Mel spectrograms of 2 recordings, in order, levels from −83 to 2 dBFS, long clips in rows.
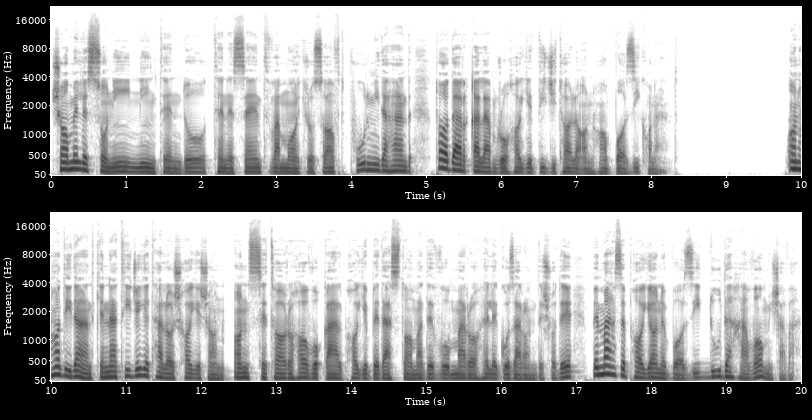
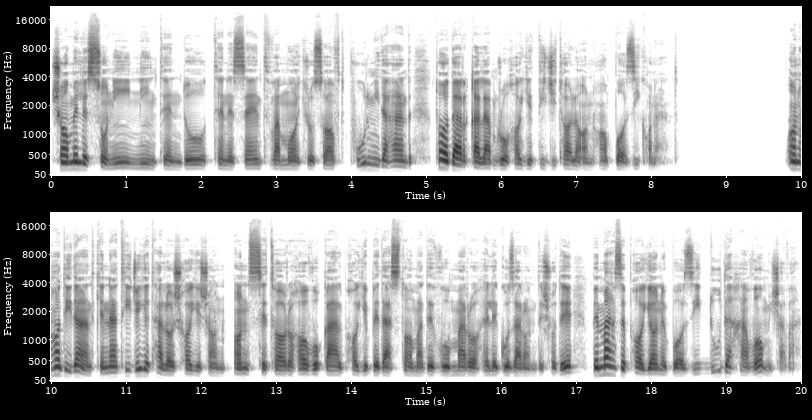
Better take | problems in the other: first | thin; very; fading below 350 Hz

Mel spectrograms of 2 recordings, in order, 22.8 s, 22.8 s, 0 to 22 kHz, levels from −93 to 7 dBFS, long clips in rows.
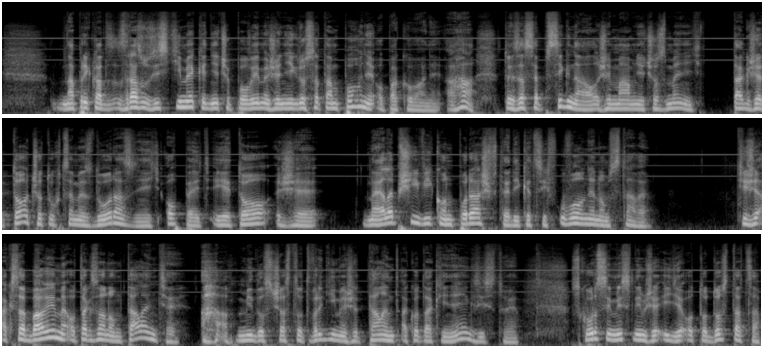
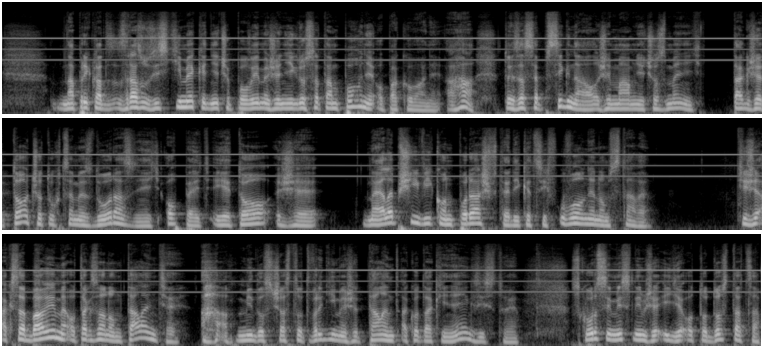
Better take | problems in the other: first | high-pitched whine; loud; throughout; 6.5 kHz, 6 dB below the speech; faint in the first

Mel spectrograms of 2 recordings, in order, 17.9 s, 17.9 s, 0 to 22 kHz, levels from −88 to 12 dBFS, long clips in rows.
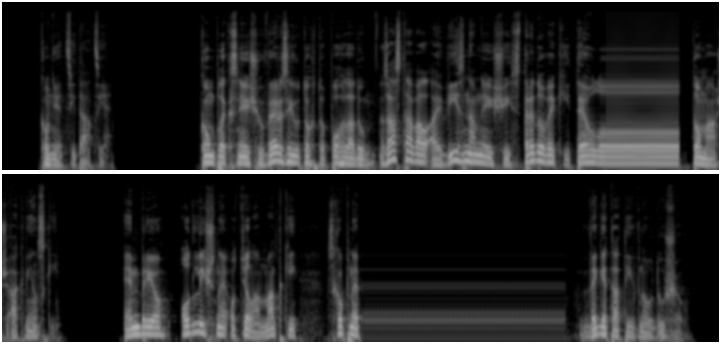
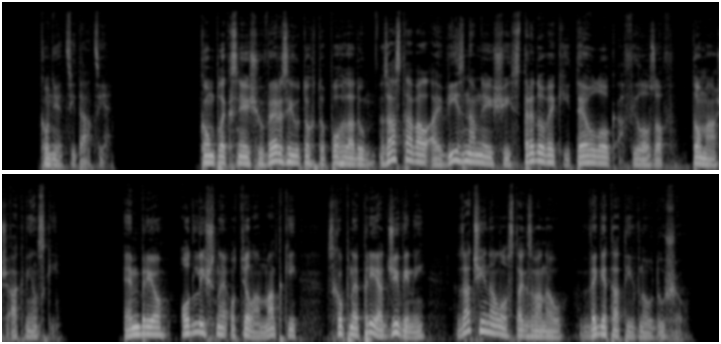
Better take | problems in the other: second | audio freezing; at 7.5 s for 1 s and at 13 s for 2.5 s

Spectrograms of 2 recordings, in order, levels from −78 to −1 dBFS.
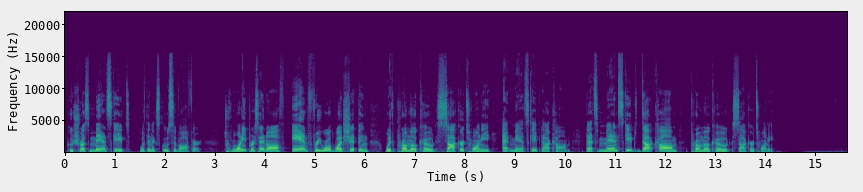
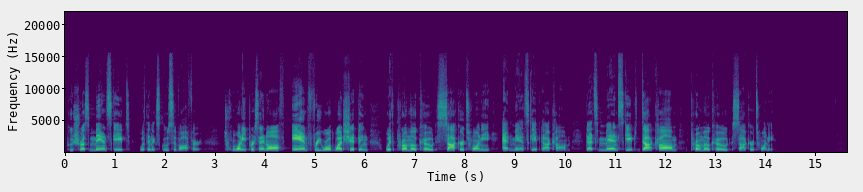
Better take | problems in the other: first | thin; very; fading below 400 Hz

